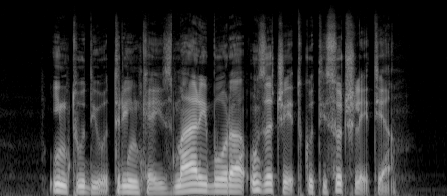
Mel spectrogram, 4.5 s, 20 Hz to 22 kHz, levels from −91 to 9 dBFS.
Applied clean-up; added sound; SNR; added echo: none; none; none; none.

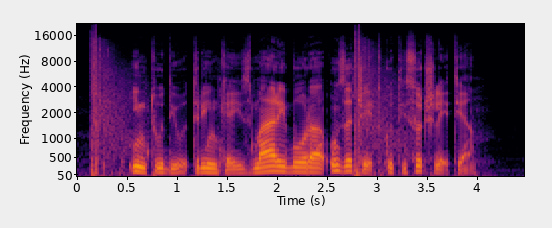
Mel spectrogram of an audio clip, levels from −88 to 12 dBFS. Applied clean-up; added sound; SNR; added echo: none; Gunshot, gunfire; 18 dB; none.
